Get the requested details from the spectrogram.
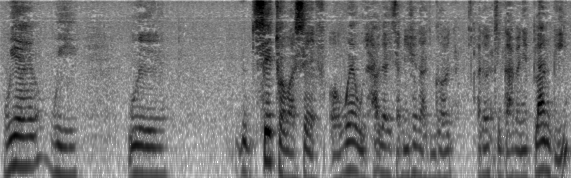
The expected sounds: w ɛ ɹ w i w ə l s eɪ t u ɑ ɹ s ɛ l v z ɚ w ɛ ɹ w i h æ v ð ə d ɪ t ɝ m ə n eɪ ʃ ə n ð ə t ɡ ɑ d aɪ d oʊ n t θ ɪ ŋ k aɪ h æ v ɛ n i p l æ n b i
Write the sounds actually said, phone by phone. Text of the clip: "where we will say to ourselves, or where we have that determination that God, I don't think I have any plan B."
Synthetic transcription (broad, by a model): w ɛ w i w ə l s eɪ t u ɑ w s ɛ l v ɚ w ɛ w i h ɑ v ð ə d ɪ s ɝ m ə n eɪ ʃ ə n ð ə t ɡ ɑ d aɪ d oʊ n t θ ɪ ŋ k aɪ h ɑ v ɛ n i p l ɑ n b i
